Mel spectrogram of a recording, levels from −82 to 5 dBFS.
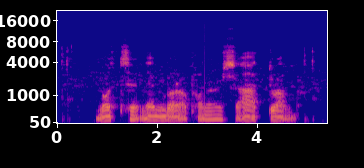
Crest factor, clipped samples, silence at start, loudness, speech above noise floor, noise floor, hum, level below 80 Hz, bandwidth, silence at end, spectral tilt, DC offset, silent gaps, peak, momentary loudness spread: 18 dB; under 0.1%; 0.1 s; -30 LUFS; 35 dB; -65 dBFS; none; -66 dBFS; 7.6 kHz; 0.3 s; -6 dB/octave; under 0.1%; none; -12 dBFS; 23 LU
